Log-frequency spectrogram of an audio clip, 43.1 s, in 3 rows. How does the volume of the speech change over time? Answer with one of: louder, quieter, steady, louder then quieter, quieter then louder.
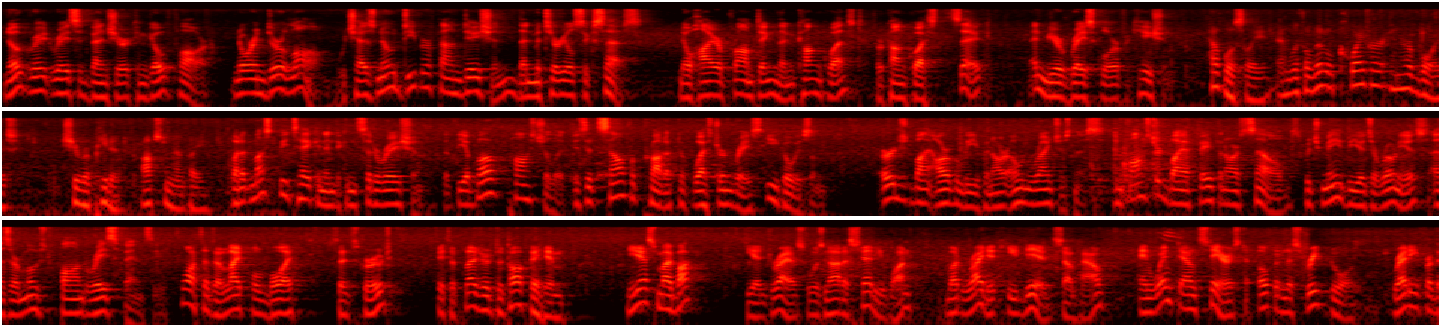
steady.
